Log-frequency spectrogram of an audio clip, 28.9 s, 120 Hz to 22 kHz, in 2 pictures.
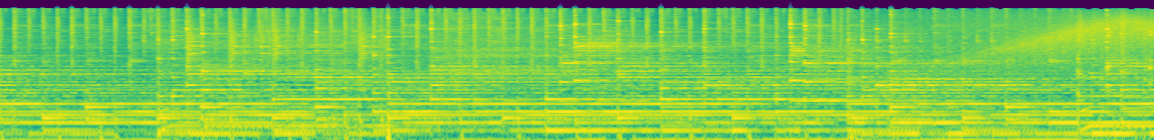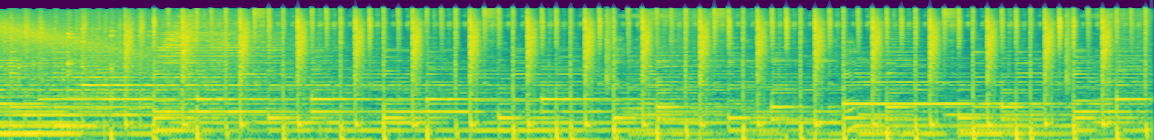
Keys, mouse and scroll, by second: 1.8 scroll up 1, 2.0 scroll down 1, 2.3 middle click, 3.0 click, 3.3-4.0 scroll up 1, 4.0 ctrl+f, 5.6 middle click, 6.4 click, 6.9 KP_1, 7.8-9.4 shift+middle drag, 9.4 s, 10.7-11.5 scroll down 1, 11.5-11.9 scroll up 1, 11.9 scroll down 1, 12.1 scroll up 1, 12.4 e, 14.5-15.2 scroll down 1, 15.2-15.5 middle drag, 15.5-16.1 scroll up 1, 16.1 ctrl+f, 17.0-17.4 scroll up 1, 17.4 2, 17.8 click, 18.4 shift+click, 18.5 shift+drag, 19.4 shift+click, 19.5 shift+click, 19.8 shift+scroll down 1, 20.1-20.6 middle drag, 20.6 click, 20.9-21.4 scroll up 1, 21.4 shift+click, 21.8 middle click, 22.1-22.6 scroll up 1, 22.6 shift+click, 23.3 shift+click, 23.5-24.0 scroll down 4, 24.0 middle click, 24.6-25.1 scroll up 2, 25.1 shift+click, 25.5 scroll down 1, 25.7 middle click, 26.5 shift+click, 26.6 shift+click, 26.9 middle click, 27.5 shift+click, 28.0 shift+click, 28.1 shift+click, 28.2-28.6 scroll down 5, 28.6 middle click.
